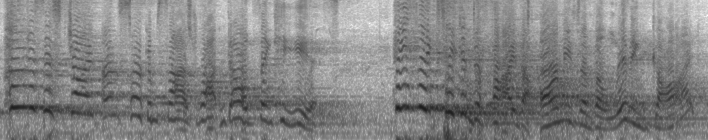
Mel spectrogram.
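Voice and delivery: high, loud indignant outburst; so mad. Acted. David mad at the giant defying God, loud outrage. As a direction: fume at the insult, starting very high. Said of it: "that giant made him so mad".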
